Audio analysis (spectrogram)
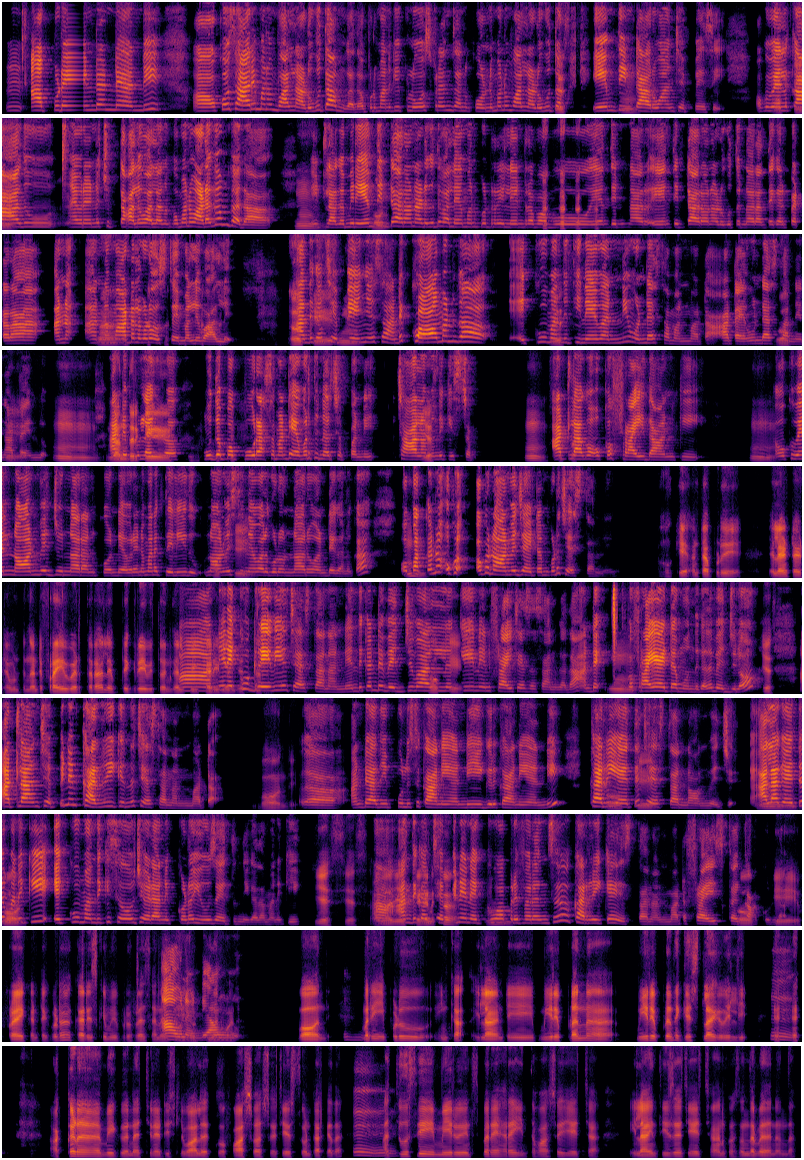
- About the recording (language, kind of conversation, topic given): Telugu, podcast, అనుకోకుండా చివరి నిమిషంలో అతిథులు వస్తే మీరు ఏ రకాల వంటకాలు సిద్ధం చేస్తారు?
- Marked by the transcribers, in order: in English: "క్లోజ్ ఫ్రెండ్స్"; in English: "యెస్"; tsk; laugh; laugh; in English: "కామన్‌గా"; in English: "యెస్"; in English: "లైక్"; chuckle; in English: "యెస్"; in English: "సూపర్!"; in English: "ఫ్రై"; in English: "నాన్‌వెజ్"; in English: "నాన్‌వెజ్"; in English: "నాన్‌వెజ్ ఐటెమ్"; in English: "ఐటెమ్"; in English: "ఫ్రై"; in English: "గ్రేవీ‌తోని"; in English: "గ్రేవీయే"; in English: "వెజ్"; in English: "ఫ్రై"; lip smack; in English: "ఫ్రై ఐటెమ్"; in English: "వెజ్‌లో"; in English: "యెస్"; in English: "నాన్‌వెజ్"; in English: "సెర్వ్"; in English: "యూజ్"; in English: "యెస్. యెస్"; in English: "ప్రిఫరెన్స్"; in English: "ఫ్రైస్‌కే"; in English: "ఫ్రై"; in English: "ప్రిఫరెన్స్"; other background noise; in English: "గెస్ట్‌లాగా"; chuckle; in English: "ఫాస్ట్ ఫాస్ట్‌గా"; in English: "ఇన్‌స్పైర్"; in English: "ఫాస్ట్‌గా"; in English: "ఈసీగా"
